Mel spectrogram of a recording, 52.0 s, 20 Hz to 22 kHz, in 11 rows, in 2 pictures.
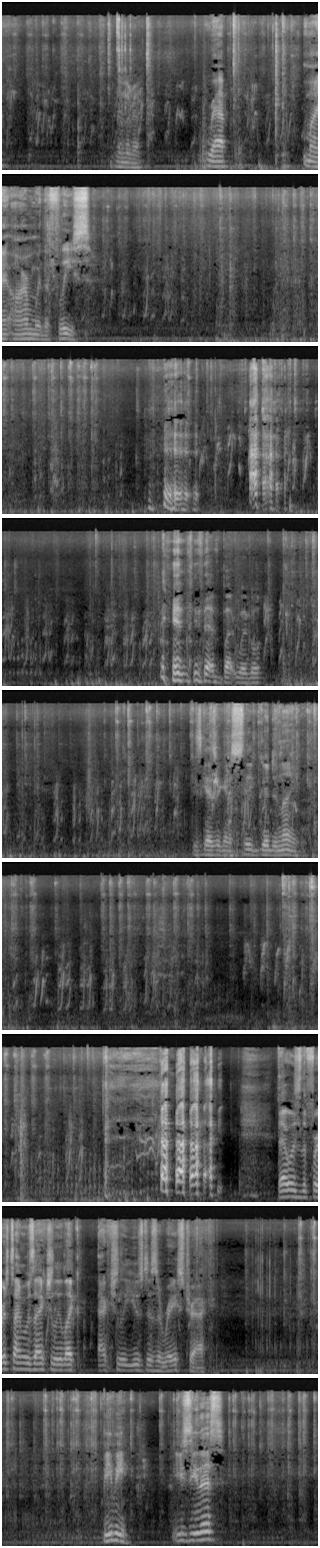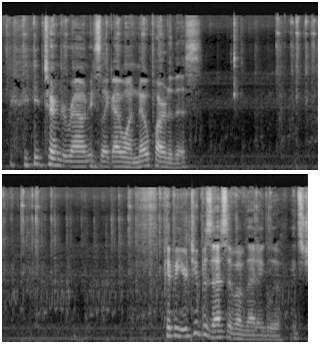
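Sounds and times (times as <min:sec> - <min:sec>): guinea pig vocal calls: 0:00.0 - 0:30.5, 0:32.6 - 0:52.0
guinea pigs shuffling in hay: 0:00.0 - 0:30.5, 0:32.6 - 0:52.0.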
